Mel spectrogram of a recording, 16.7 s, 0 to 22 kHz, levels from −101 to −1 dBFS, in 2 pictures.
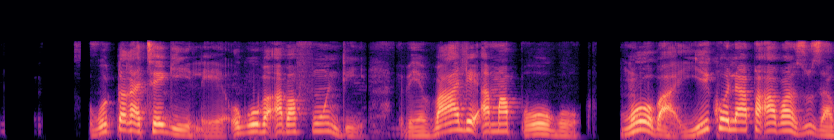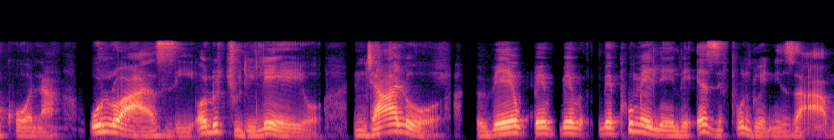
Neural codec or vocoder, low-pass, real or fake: none; 7.2 kHz; real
